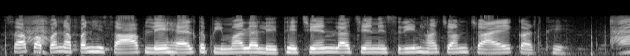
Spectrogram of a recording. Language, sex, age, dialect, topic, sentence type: Chhattisgarhi, female, 25-30, Western/Budati/Khatahi, banking, statement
